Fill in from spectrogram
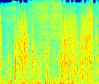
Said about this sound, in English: This extraordinary video shows desperate people who leaped into the water to escape the Maui fires. You can see the red-hot embers in the air, adding to the nightmare, raging wind whipping the water.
